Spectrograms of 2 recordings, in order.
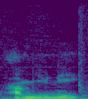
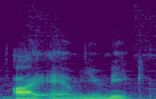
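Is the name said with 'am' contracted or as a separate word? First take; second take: contracted; separate. First: The words 'I am' are contracted together. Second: The word 'am' is said as a separate word. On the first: This is how people usually say the name. "They pronounce it I'm Unique" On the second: This is the name as it really is. "but her name is actually I Am Unique"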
